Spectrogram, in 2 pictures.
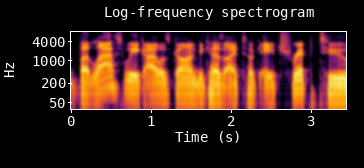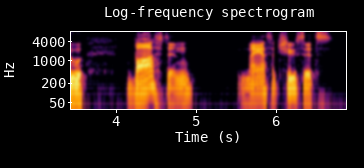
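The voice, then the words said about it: Put-on Southern US accent. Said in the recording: “Why did you say that with the southern accent?”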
